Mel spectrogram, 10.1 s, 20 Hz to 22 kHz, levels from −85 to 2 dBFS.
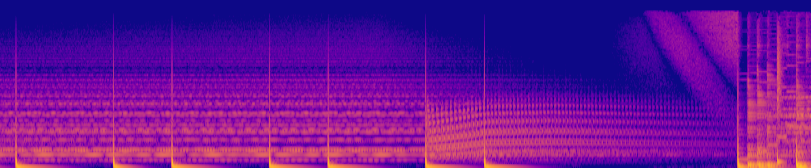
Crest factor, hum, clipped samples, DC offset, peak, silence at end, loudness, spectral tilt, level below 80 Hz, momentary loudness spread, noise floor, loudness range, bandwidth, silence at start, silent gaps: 20 dB; none; under 0.1%; under 0.1%; -2 dBFS; 0 s; -25 LUFS; -6 dB/octave; -26 dBFS; 20 LU; -47 dBFS; 5 LU; 17 kHz; 0 s; none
